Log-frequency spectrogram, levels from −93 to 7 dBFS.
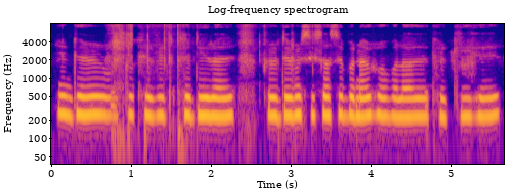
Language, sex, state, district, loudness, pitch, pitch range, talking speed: Hindi, female, Arunachal Pradesh, Longding, -14 LUFS, 240 Hz, 235-245 Hz, 150 wpm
